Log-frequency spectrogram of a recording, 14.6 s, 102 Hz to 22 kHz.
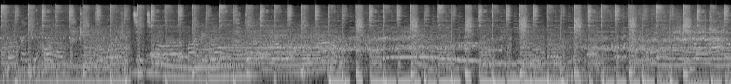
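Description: Backing music with a steady beat, mixed with a Mk1 Mazda MX-5's four-cylinder engine revving and its tyres squealing as the car slides sideways around cones.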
